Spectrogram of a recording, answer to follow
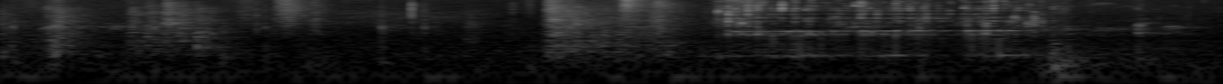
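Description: Cachaça being poured from a can into a plastic bottle packed with malagueta peppers: a faint trickle of liquid, with a short louder patch about halfway through.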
